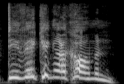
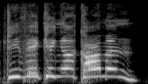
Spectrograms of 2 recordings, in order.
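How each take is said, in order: First: Put-on high, loud boy's warning; high-pitched alarm call; repeated alarm. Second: Put-on high, loud child's warning; very high urgent yell; alarm shout. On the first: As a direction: shout the news urgently to the monks. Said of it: "wiederholte Philipp". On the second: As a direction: shout to warn the whole monastery. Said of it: "rief Philipp". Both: A narrator's reading.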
